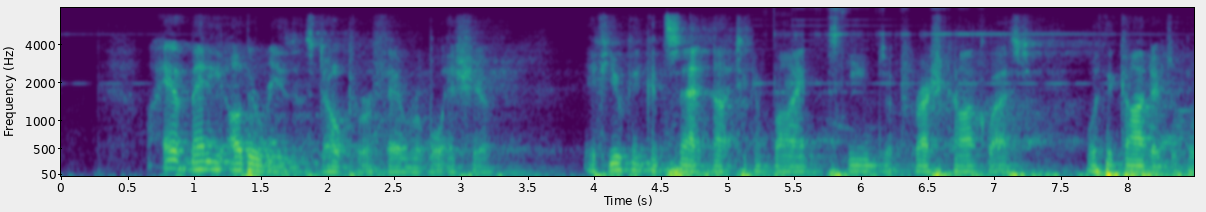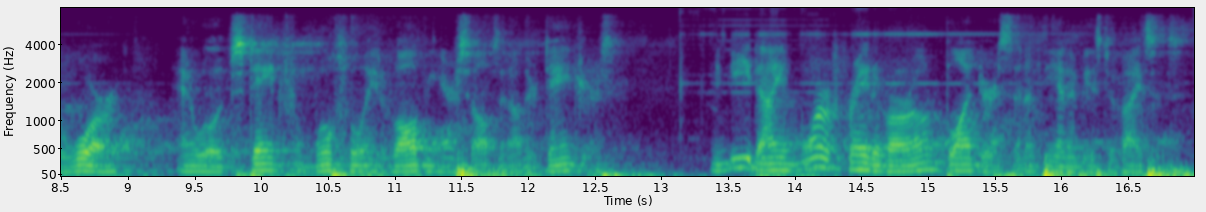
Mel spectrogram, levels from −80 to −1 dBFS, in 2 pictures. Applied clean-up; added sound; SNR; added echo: neural separator model SepFormer DNS4.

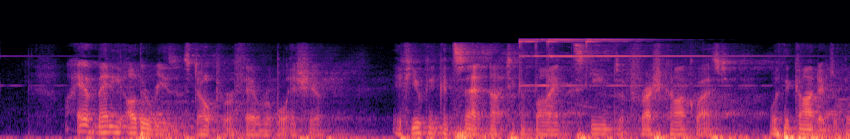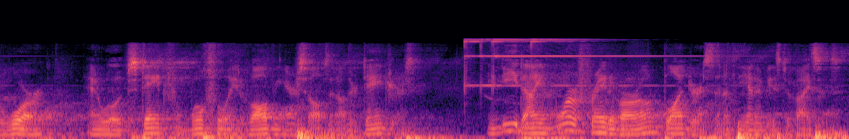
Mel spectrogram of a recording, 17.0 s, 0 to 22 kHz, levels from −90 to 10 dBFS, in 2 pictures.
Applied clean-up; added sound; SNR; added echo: none; Squeak / Bell; 15 dB; reverberation time 2.1 s.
